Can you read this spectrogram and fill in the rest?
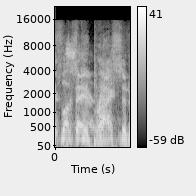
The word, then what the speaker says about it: Flux Capacitor: Oh, Flux Capacitator. Ho ho! Suck my cock! – That's not how you say it. It's the Flux Capacitor.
